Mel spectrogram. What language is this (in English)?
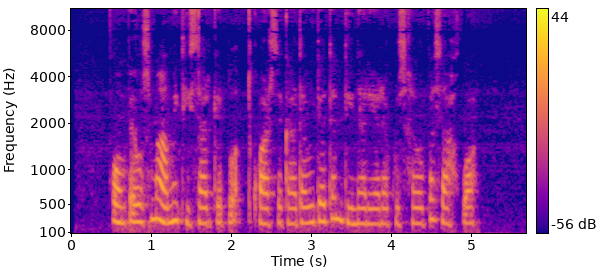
Georgian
